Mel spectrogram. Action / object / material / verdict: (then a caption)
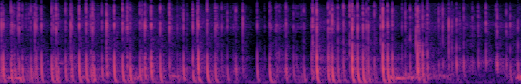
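tap / textured artificial plastic orange / plastic / fake. A textured artificial plastic orange is fast-tapped, recorded lo-fi. A rapid, steady run of short, dry clicking taps with a rattly, bright texture and almost no ring, continuing throughout.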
